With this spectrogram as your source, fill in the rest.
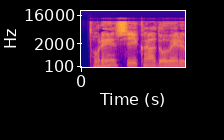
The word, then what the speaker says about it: トレイシー・コールドウェル: 飛行士である名前の発音はトレーシーカードウェルが近い 2007 年 8 月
